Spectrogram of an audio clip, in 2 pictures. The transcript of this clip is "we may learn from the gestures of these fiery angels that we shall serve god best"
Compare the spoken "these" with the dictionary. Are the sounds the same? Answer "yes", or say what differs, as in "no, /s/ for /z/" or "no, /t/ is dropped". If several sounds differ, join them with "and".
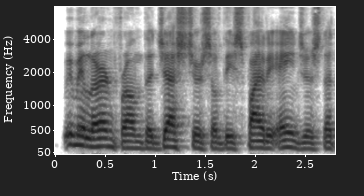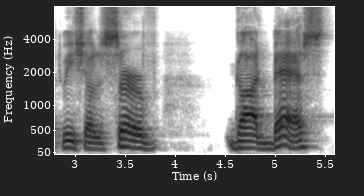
no, /s/ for /z/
